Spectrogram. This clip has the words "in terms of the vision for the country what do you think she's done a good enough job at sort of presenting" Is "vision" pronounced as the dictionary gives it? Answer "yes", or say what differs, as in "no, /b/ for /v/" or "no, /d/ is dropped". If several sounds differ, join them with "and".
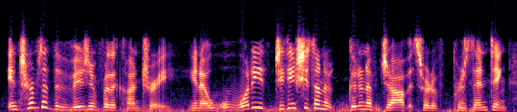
yes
